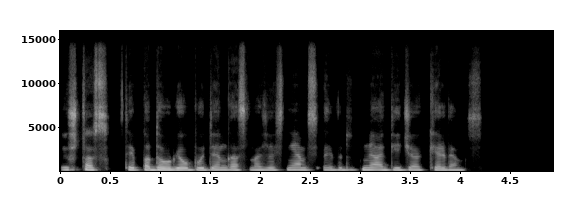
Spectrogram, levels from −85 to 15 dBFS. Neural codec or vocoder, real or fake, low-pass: autoencoder, 48 kHz, 32 numbers a frame, DAC-VAE, trained on Japanese speech; fake; 14.4 kHz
